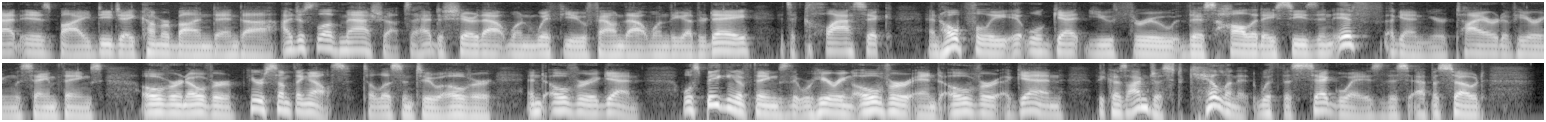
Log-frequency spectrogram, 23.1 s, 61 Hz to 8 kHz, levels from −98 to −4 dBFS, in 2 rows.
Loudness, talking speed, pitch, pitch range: -18 LUFS, 210 wpm, 105 Hz, 95-120 Hz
